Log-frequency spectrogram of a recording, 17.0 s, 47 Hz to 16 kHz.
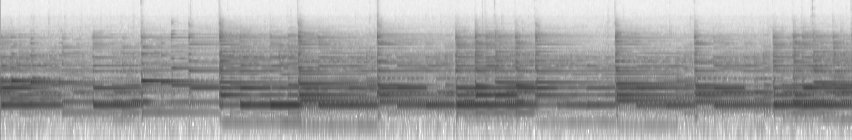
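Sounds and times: electronic piano chords: 0.0s - 17.0s.

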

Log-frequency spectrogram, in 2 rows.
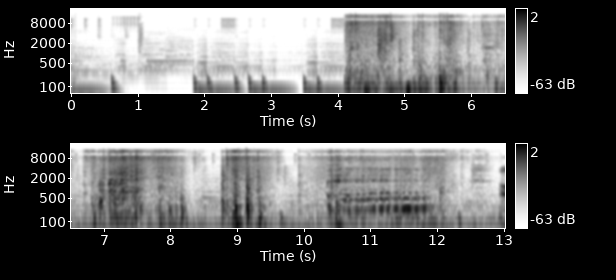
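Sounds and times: background music: 0.0s - 13.0s
cardboard carton thumping: 4.1s - 9.6s.

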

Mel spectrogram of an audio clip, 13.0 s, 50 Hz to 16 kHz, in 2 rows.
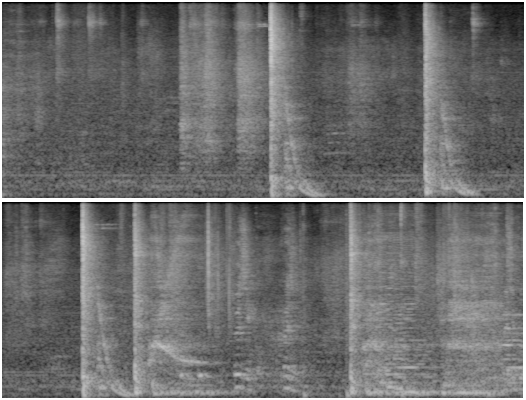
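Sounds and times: darts hitting dartboard: 7.5s - 8.4s.

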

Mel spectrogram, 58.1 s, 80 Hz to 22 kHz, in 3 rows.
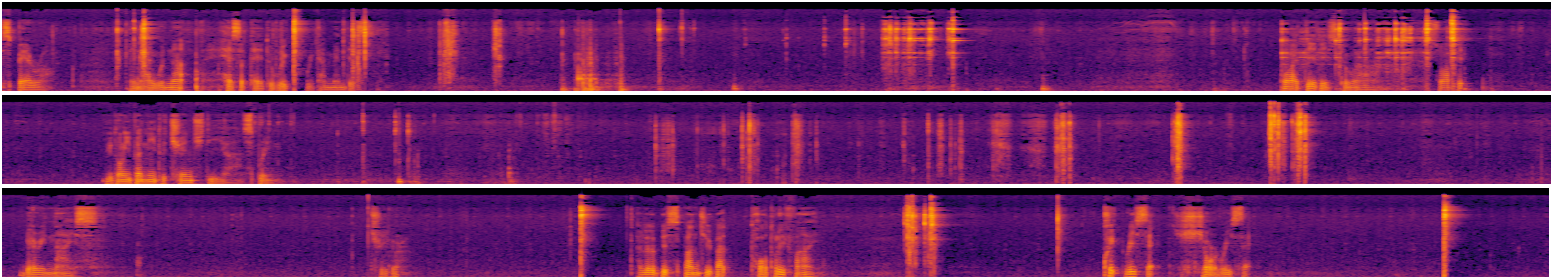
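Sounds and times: pistol slide scraping: 5.4s - 6.4s
metallic clicks and clinks: 9.8s - 12.2s, 16.0s - 18.4s, 50.0s - 50.7s
pistol metal clicks: 56.7s - 57.0s.

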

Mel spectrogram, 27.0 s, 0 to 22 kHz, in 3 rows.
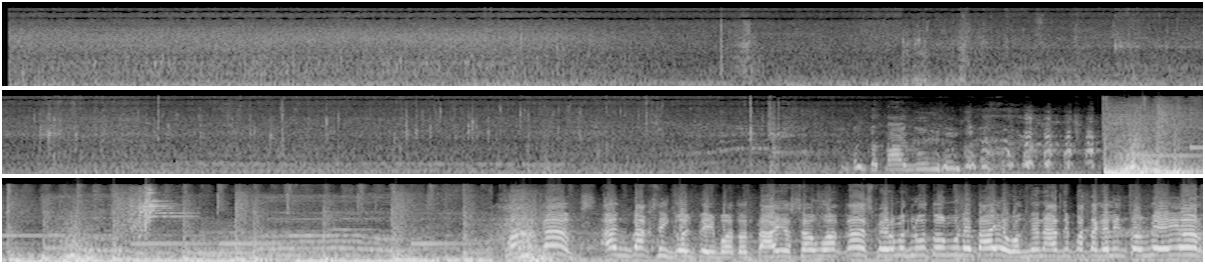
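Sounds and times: frying sizzle with pops: 0.1s - 14.9s
liquid bubbling in a wok: 6.7s - 14.7s.

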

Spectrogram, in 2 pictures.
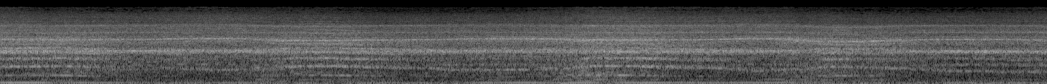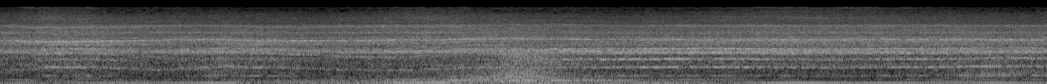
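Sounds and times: electric motors whining: 0.0s - 20.9s
low hum: 11.7s - 19.4s.

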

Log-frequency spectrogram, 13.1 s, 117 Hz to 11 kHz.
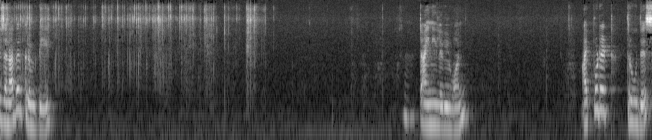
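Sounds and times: plastic packet crinkling: 0.0s - 5.5s.

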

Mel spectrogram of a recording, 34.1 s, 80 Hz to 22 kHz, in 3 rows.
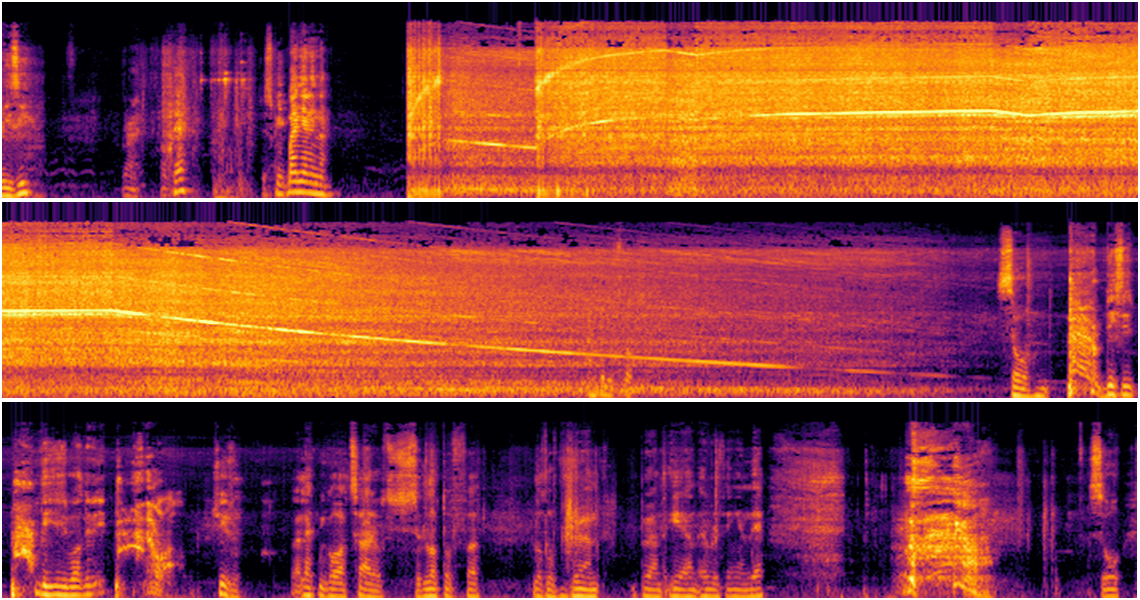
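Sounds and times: motor brushes sparking: 4.1s - 20.8s
vacuum cleaner motor whine: 4.1s - 21.5s.

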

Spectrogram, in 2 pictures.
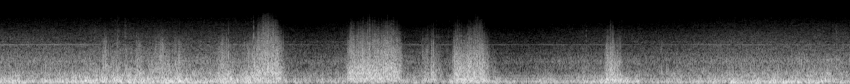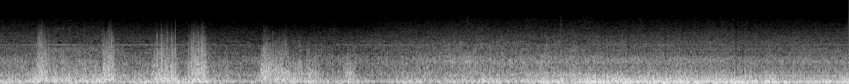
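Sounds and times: wind buffeting a microphone: 0.0s - 16.9s.

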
